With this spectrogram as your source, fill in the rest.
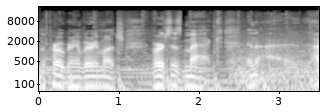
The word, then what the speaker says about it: Mack: It doesn't really strike one as being designed by Mack, or Mack as it's properly pronounced, I guess.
